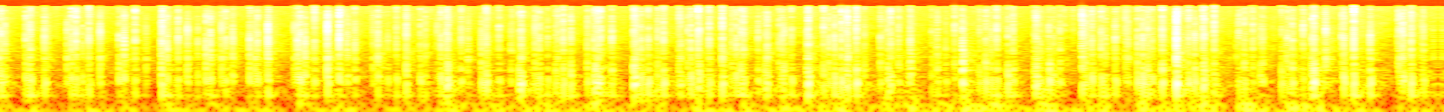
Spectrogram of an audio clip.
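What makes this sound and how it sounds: Fingertips of both hands tap rapidly on the cover of a small, closed black leather-covered hardcover notebook with an elastic band, resting on a wooden table. The sound is a dense, continuous stream of soft, dull taps with short, dry decays and a low-mid thump.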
